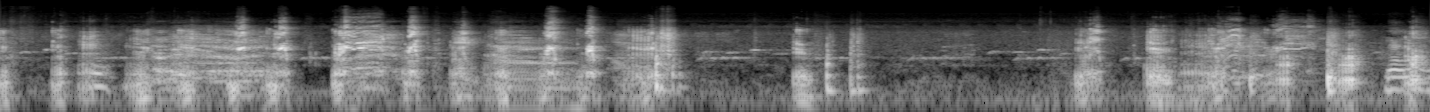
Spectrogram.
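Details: Pigs and piglets at a farm in Tripura, India, with bursts of noisy grunting and squealing separated by quieter gaps where a few faint tonal squeaks sound.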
